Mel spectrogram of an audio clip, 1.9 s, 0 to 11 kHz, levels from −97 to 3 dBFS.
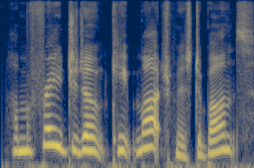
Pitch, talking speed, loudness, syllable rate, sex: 235 Hz, 250 wpm, -18 LUFS, 5.8 syllables/s, female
